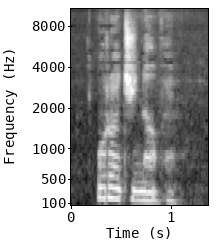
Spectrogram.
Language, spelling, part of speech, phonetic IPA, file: Polish, urodzinowy, adjective, [ˌurɔd͡ʑĩˈnɔvɨ], LL-Q809 (pol)-urodzinowy.wav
